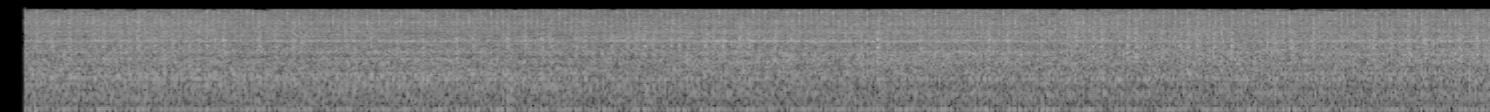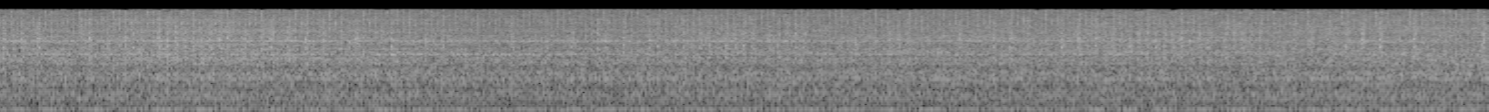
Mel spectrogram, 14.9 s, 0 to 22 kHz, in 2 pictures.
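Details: BMW E46 330Ci petrol engine at steady idle with bright busy rattle-like ticking from the front of the engine over the low hum; cause unknown.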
